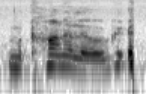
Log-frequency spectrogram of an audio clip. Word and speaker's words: McConaughey: Okay, it is pronounced McConaughey.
